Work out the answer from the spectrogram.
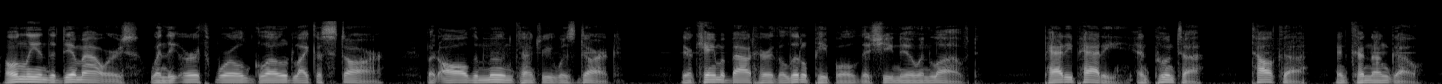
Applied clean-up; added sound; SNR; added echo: neural separator model SepFormer DNS4.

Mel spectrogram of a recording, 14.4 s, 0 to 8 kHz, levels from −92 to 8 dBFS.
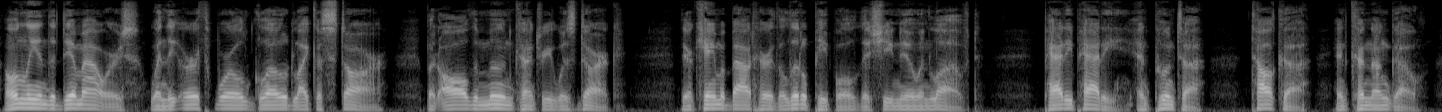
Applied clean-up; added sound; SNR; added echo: none; none; none; none.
